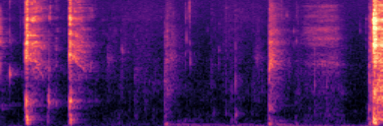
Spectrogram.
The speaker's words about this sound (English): I wasn't prepared with water. I was prepared with a new microphone so I could hear me choke.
